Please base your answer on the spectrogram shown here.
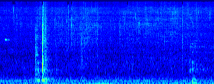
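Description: Frosted Flakes French toast fries in a pan with a steady low sizzle, broken by a sharp clack of a spatula as a slice is flipped and a softer tap near the end.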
